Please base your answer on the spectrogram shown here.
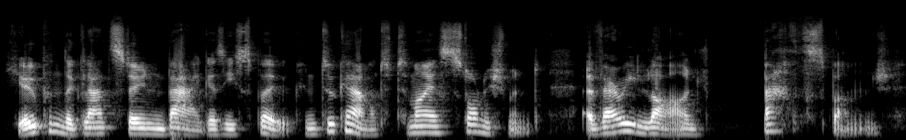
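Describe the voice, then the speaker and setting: Medium-pitched man narrating an audiobook. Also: unhurried, gravelly, breathy edge.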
